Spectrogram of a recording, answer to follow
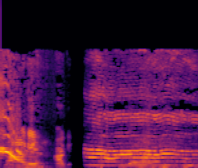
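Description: A toddler crying in a high wail that rises and falls and breaks off about half a second in. After a brief silence near one second, a steady held musical note begins.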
